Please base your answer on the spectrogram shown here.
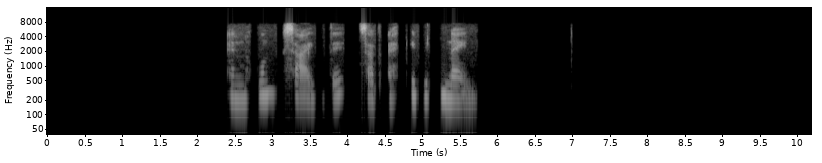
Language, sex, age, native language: Icelandic, female, 40-49, Polish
